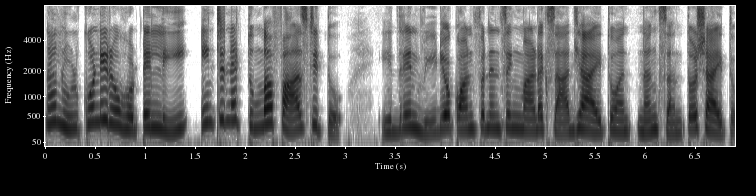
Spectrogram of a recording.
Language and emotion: Kannada, happy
